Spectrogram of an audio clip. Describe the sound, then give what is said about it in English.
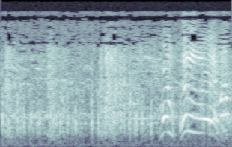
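Gunfire from a mounted war party opening fire on horseback, heard as a rapid run of sharp pops and cracks over a busy mix of voices, with a brief whining tone near the end. “The masked man and Tonto were some distance behind the hard-riding war party when the Indians opened fire.”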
